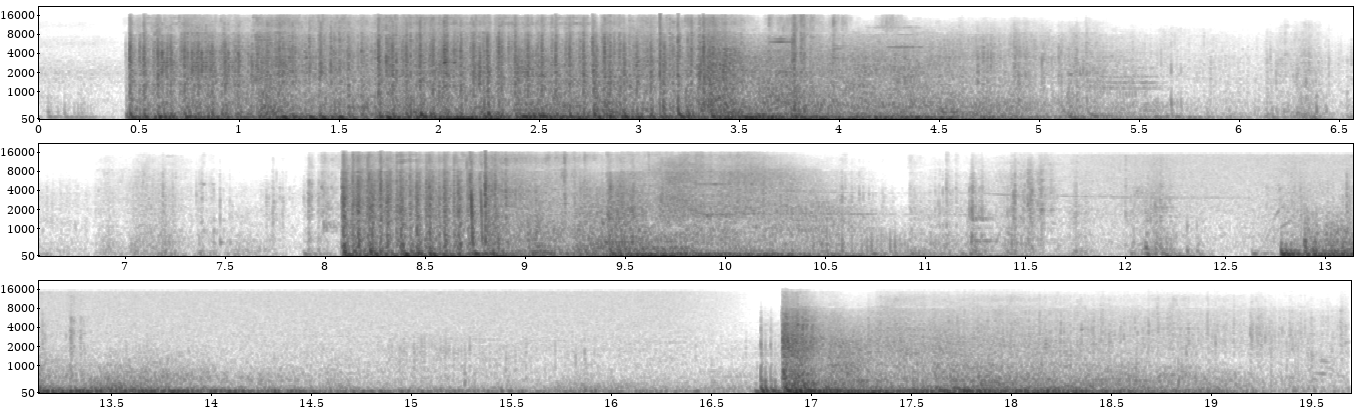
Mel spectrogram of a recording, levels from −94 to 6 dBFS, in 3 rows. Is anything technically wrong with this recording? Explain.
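Yes. From 11.47 s to 16.76 s the audio shows digital radio blending to analogue: the receiver loses its digital stream and cross-fades over about 484 ms to the station's FM broadcast, then returns. During that stretch a steady hiss rises to roughly 30 dB below the signal. The level stays matched, so the change is heard as added noise rather than a jump in loudness.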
